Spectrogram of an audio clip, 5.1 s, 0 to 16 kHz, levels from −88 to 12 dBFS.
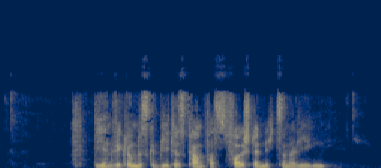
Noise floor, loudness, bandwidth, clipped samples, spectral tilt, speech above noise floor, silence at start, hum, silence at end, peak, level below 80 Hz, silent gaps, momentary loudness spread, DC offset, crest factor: -76 dBFS; -22 LUFS; 9.2 kHz; under 0.1%; -3.5 dB/octave; 54 dB; 0.95 s; none; 0.75 s; 0 dBFS; -70 dBFS; none; 12 LU; under 0.1%; 22 dB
